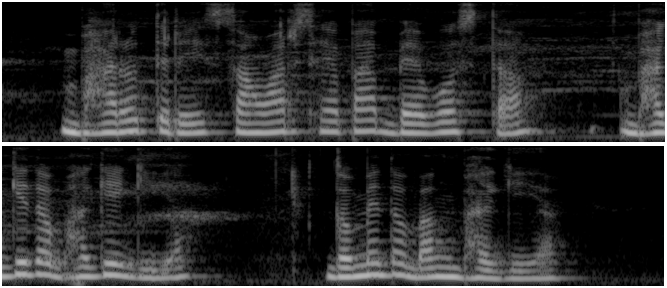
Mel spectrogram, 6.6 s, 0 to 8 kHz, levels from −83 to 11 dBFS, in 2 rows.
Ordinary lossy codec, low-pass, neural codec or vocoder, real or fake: none; none; none; real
